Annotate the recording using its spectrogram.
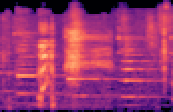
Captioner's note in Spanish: ríe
